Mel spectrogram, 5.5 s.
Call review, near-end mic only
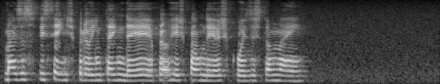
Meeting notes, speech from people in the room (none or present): none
